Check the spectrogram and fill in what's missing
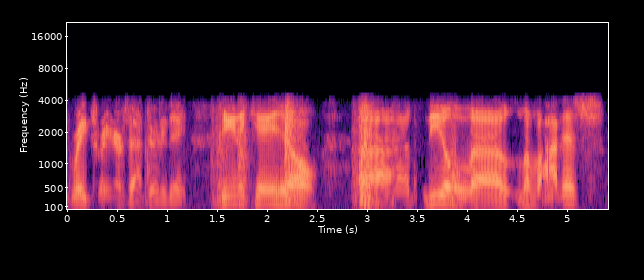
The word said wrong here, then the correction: Lubovitz: I think he does dynamic sales. – Lubovitz. – Yeah. – Lubovitz. – He's been a guest here a couple. – Pronounce his last name, please. – Lubovitz. Yeah, okay. – Lubovitz.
